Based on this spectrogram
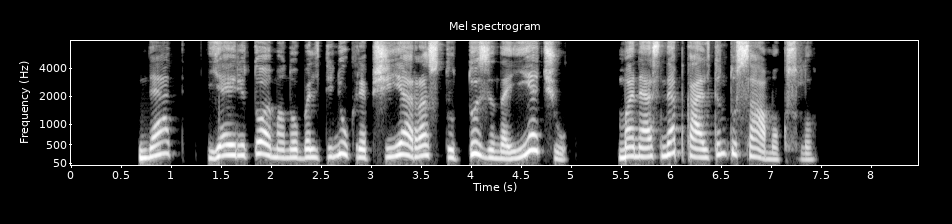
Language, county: Lithuanian, Alytus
